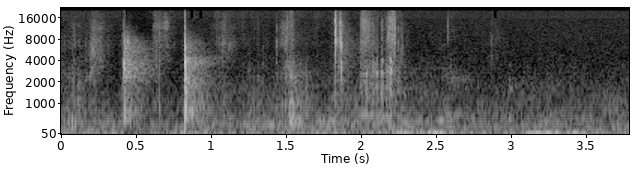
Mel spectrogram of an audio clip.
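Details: A few sharp pops and crackling clicks in a quiet room from a joint being manipulated, in a head-to-toe compilation (knuckles, necks, toes, backs, ankles, hips, wrists, jaws); harmless joint cracking (cavitation).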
